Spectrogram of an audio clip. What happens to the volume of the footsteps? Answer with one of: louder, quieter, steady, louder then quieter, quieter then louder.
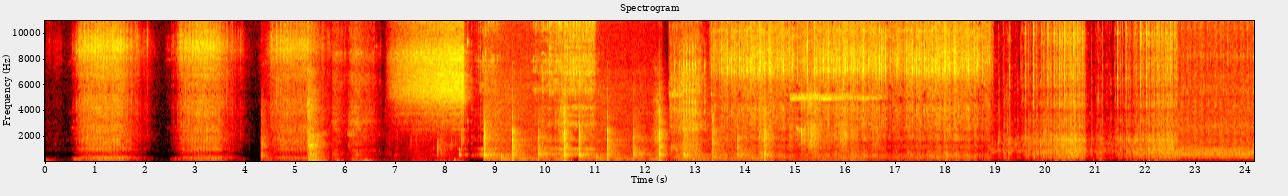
quieter.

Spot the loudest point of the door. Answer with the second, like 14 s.
5 s.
